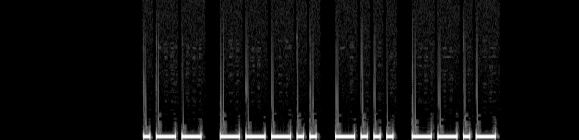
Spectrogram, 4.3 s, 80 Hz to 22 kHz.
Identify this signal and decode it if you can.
Morse code, heard as a keyed tone, about 25 wpm, 700 Hz. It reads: W8BQ
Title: USA Call Signs - 4 Characters - 3x Character Spacing - 25wpm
